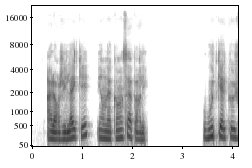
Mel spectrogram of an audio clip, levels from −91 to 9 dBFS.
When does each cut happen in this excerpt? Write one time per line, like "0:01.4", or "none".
0:01.2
